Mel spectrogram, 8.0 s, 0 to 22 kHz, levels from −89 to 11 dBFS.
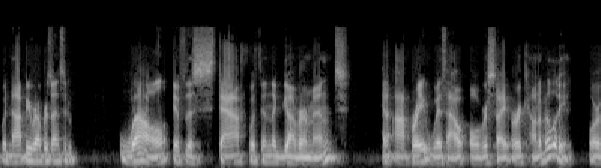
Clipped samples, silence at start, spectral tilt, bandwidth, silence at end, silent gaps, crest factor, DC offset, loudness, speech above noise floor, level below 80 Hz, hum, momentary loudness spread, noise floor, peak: under 0.1%; 0 s; -5 dB/octave; 12.5 kHz; 0 s; none; 16 dB; under 0.1%; -20 LUFS; 46 dB; -62 dBFS; none; 9 LU; -66 dBFS; -4 dBFS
